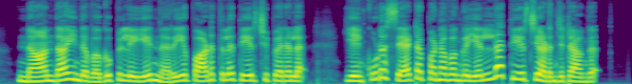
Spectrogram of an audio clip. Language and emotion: Tamil, sad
